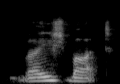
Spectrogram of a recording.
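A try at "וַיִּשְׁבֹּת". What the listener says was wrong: not bat. There's a dot. Boat,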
